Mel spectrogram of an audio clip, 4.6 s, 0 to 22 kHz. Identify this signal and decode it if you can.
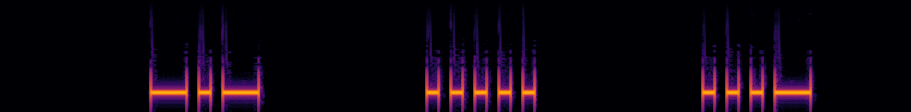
Morse code, heard as a keyed tone, about 20 wpm, spaced as for 8 wpm, 700 Hz. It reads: K5V
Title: 198 Lesson 32e - Letter k - Three Characters 20wpm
